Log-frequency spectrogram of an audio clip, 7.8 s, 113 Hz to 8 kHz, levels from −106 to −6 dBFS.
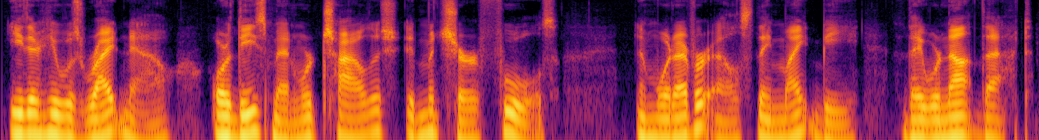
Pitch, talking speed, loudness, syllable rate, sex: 110 Hz, 160 wpm, -20 LUFS, 5.0 syllables/s, male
